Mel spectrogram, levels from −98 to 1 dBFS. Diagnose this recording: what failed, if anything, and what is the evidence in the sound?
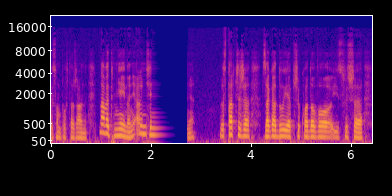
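Brief smears at 1.73 to 1.78 s and 1.80 to 1.83 s are short concealed packet loss: 20 ms gaps bridged by extending the preceding sound.

At 1.83 to 1.92 s a held, fading continuation covers a 60 ms hole. This burst of packet loss was concealed before the audio resumed further on.

From 2.02 to 2.78 s the sound stretches into a fading tail, then falls silent for 360 ms before returning. This is likely a long network dropout that lost about 700 ms.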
